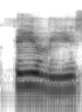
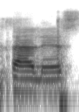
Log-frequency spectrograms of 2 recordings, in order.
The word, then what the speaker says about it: Thales: a pre-socratic idea from thales or salis depending on how you pronounce the name uh he did think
